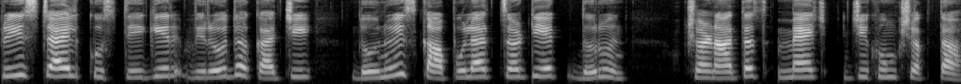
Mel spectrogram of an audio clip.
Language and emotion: Goan Konkani, neutral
